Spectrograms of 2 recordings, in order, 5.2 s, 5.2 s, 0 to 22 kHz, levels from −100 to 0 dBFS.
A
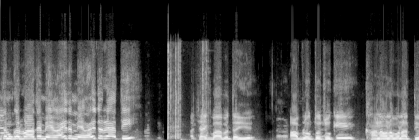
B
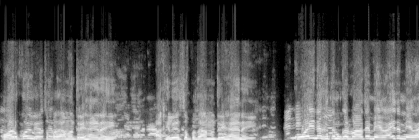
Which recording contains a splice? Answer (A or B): A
